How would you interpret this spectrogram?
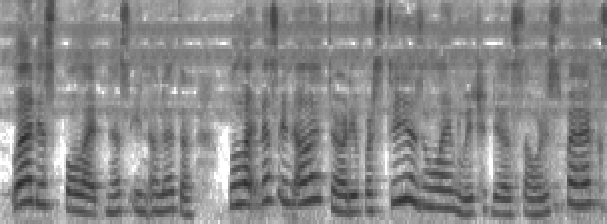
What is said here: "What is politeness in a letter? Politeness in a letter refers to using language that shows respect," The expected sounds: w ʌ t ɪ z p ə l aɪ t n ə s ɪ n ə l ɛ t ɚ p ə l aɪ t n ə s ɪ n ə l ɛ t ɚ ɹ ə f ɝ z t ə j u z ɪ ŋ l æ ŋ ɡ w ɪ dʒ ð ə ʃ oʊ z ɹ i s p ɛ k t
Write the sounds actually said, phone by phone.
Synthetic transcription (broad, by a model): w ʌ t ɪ s p ə l aɪ t n ə s ɪ n ə l ɛ t ɚ p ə l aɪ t n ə s ɪ n ə l ɛ t ɚ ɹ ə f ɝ s t ə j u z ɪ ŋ l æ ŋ ɡ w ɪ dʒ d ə s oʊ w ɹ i s p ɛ k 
